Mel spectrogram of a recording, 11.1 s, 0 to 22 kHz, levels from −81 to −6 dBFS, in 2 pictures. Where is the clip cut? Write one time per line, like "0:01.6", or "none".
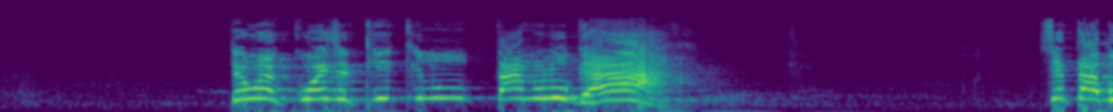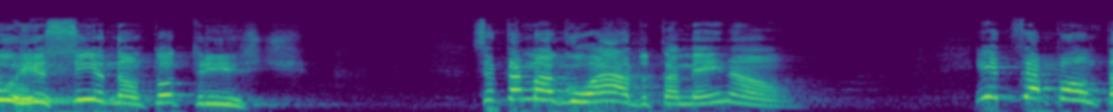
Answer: none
